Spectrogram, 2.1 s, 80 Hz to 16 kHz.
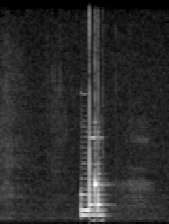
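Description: Short electronic beep from an HTC One M8 smartphone's speaker about a second in, lasting about a third of a second: the voice dialer's prompt tone, signalling that the phone is now listening for a spoken call command.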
